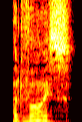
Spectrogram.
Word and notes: advice: British English

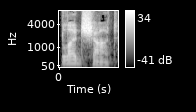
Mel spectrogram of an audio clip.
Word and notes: bloodshot: American English

